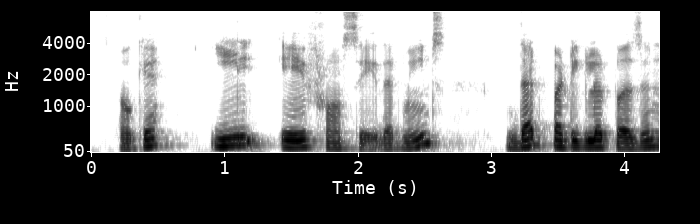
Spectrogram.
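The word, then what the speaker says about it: française: pronounce the s and in feminine i'll pronounce the s so that is the difference from say from says france francais francaise repeat france francais process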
